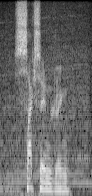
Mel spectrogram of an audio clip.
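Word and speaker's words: Sachsenring: At first glance, Sashin ring or sashin ring, but it's more of a double, isn't it? Saxon ring. Yeah, exactly. Perfect.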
